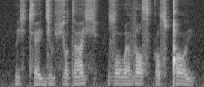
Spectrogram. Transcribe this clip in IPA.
ɨçcʰɛɟeu̯ çɔt aç | zˤuwɐvisˤkosˤ ǃɔi̯

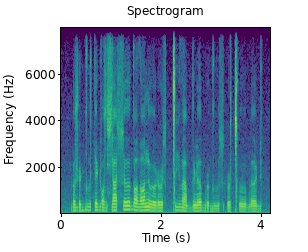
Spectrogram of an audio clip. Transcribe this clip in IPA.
ɽɵ˨zɽɯ˧ɖɡɯː˨te˧ ɖɔ˨zɕa˦ ɬəː˦ɡɯ˨ ðˤəː˦nɵː˨ ɽə˞˦ɬ ǀi˦ða˨˦bɡə˧ɳɜ˦ bə˞˨ɡɯː˨ɬ ʔə˞˦ǀʰɵː˨ bɜ˧ɖ

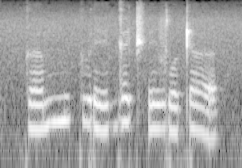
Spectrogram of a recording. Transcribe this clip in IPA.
kɜmːikɯ ɾeɡɛt͡ʃʼev ɾoʈɾɜ

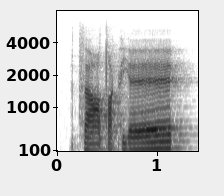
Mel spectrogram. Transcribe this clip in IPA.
t͡saːtˤəkjɛː

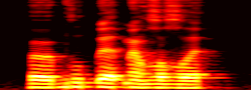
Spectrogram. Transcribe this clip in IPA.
ə˞˨˩˦bu˦˨ ɓɛ˨ ɓæ̃˨ʁʷə˨ʁʷɛ˨

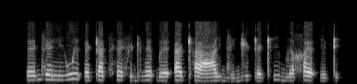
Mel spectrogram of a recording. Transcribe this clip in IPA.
ɛ˨˥d͡zɛ˧ni˨˥ wɪ˥˩ʔɛ˩˧ ʈa˨˥t͡sʰɛ˧sɪ˩˧ɖʱɛ˥˩ ɓɛ˨˥ʔa˨˥ ʈʰa˧ʕi˥˩ d͡zɪ˩˧d͡ʒɪ˥˩ʈɛ˩˧ʈʰi˥˩ bɪ˨˥χɛ˧ ʔi˩˧ʈ

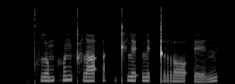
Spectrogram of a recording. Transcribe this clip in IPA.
kʰlo˦˥mho˥˩nkʰla˦˥ʔ | kʰle˥˩ʔle˥˩k̚trɔː˧ ʔe˩˦n

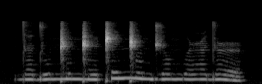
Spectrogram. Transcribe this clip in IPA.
dɜduŋ͡ǁʏ ŋ͡ǁʏ ǁeŋ͡ǁond͡ʒo ŋuʕʏdə˞

